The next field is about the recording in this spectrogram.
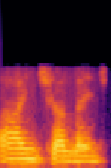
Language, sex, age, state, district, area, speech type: Kashmiri, male, 18-30, Jammu and Kashmir, Bandipora, rural, conversation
